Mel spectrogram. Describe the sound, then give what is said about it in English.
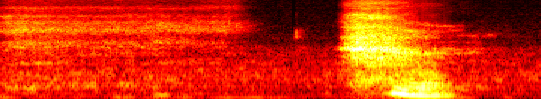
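A person taking a deep breath during a relaxation exercise: a soft, airy intake of breath, a short pause, then a louder exhale that falls into a low, sighing tone before it fades. “So everyone just have a few deep breaths, as I will as well.”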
